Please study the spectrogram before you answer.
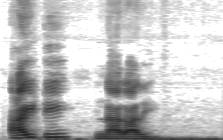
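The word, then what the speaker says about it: itinerary: মধ্যে লিখা থাকে না তো ওটাকে বলা হয় আইটি নারি কি বলা হয় দেখতো স্পেলিংটা প্রনান্সিয়েশনটা করতে পারো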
